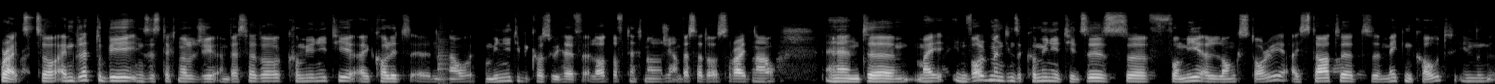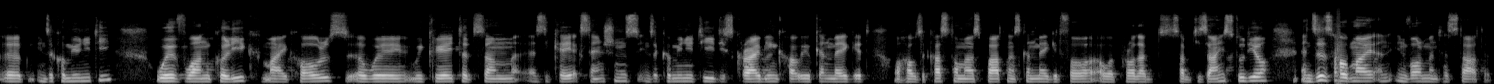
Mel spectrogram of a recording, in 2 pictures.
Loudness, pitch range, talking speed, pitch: -23 LUFS, 135-155 Hz, 190 wpm, 140 Hz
